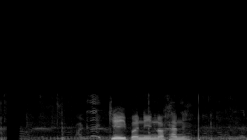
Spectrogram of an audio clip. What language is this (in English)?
Nepali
